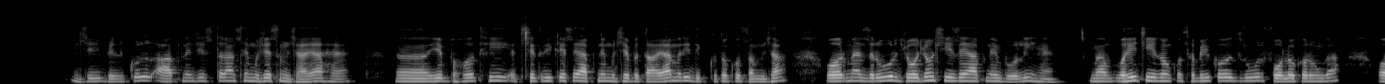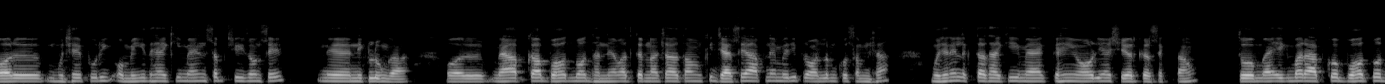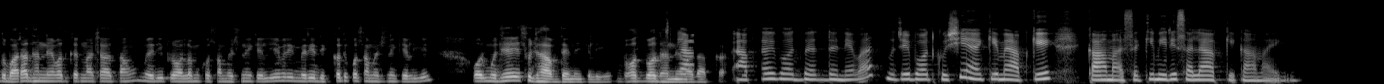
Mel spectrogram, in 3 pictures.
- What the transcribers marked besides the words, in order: in English: "फ़ॉलो"; in English: "प्रॉब्लम"; in English: "शेयर"; in English: "प्रॉब्लम"
- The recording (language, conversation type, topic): Hindi, advice, मैं मन की उथल-पुथल से अलग होकर शांत कैसे रह सकता हूँ?
- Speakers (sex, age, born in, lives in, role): female, 25-29, India, India, advisor; male, 30-34, India, India, user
